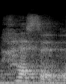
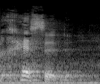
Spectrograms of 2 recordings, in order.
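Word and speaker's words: chesed (חסד): It's the Hebrew word chesed, and it's spelled H-E-S-E-D. But it's my favorite word for the love of God in the Old Testament. It's the Hebrew word chesed, H-E-S-E-D.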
